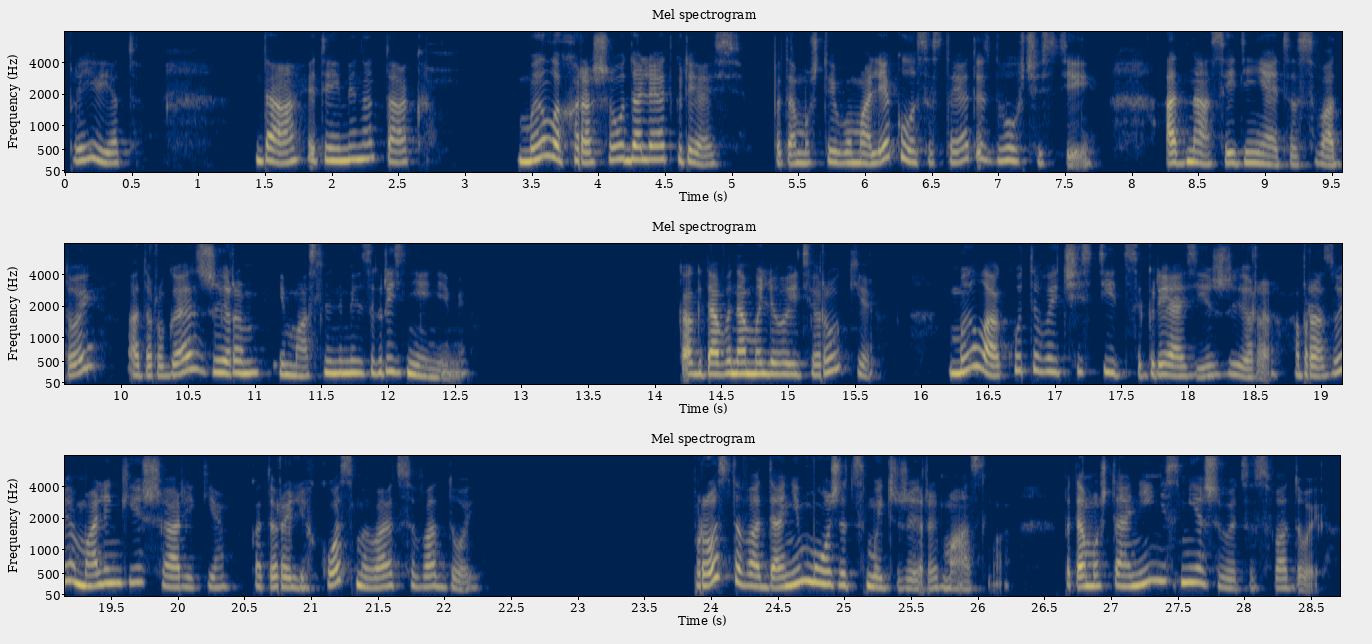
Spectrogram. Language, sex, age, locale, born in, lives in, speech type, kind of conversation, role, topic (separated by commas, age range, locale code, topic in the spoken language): Russian, female, 35-39, ru-RU, Russia, Germany, read, expert-assistant, expert, Почему мыло смывает грязь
